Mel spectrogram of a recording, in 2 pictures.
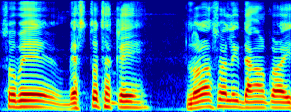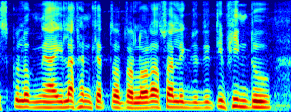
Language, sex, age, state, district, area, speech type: Assamese, male, 60+, Assam, Barpeta, rural, spontaneous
